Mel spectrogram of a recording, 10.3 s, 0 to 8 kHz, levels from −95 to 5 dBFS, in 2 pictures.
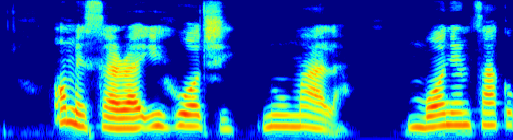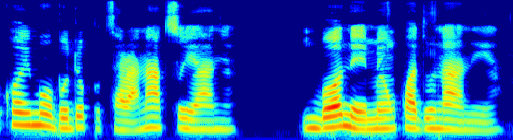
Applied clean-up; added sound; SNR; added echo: none; none; none; none.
